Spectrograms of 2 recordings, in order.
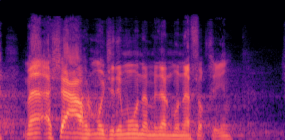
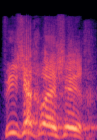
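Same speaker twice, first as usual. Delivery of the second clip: higher, louder mock call; hammed-up plea; woman's complaint; 10 semitones higher, 6 dB louder than usual. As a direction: imitate a woman calling out to the sheikh. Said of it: "فتحت الباب".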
